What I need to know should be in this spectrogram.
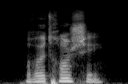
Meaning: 1. to deduct, take away, cut out (delete) 2. to cut down 3. to cut off (exclude, from e.g. society) 4. to kill, to snuff out, to bump off 5. to take shelter 6. to entrench oneself
- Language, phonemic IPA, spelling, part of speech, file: French, /ʁə.tʁɑ̃.ʃe/, retrancher, verb, Fr-retrancher.ogg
